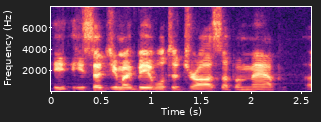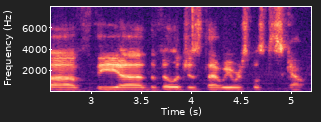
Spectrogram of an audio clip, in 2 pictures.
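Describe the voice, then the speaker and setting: A man's voice: lowish voice, flat delivery, a little fast, pushed and bright, slight background noise. A man playing a tabletop game, speaking politely and hesitantly with frequent stammers. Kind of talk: casual in-character play.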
